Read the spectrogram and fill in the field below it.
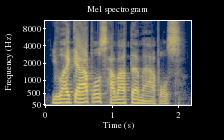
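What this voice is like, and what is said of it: Put-on Boston accent. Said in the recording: “the Matt Damon Boston accent ... With my masshole accent ... That's not even my best version”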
